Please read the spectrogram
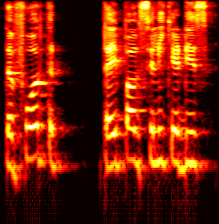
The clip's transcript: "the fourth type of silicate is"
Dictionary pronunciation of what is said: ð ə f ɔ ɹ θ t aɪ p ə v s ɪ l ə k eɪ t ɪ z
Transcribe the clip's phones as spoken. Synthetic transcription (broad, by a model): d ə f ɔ ɹ t t aɪ p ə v s ɪ l ə k eɪ t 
